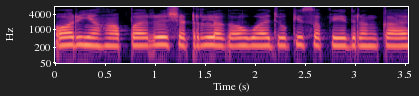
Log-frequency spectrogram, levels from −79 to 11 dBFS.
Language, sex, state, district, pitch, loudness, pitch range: Hindi, female, Chhattisgarh, Sukma, 235 Hz, -14 LUFS, 230-245 Hz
